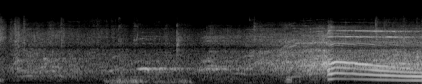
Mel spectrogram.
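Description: Indoor hockey play in a hall: a few faint knocks of stick and ball on the court floor over low arena noise. Then, about three seconds in, a man's voice rises into one long drawn-out exclamation that slowly falls in pitch as the goal goes in.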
